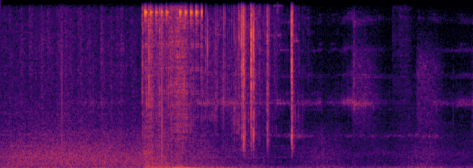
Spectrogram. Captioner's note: aircraft bumps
